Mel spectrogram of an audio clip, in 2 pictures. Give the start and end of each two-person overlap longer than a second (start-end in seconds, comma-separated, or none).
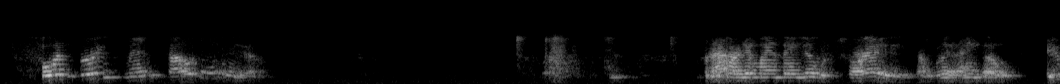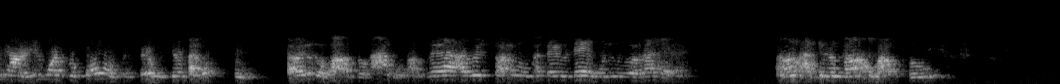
none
